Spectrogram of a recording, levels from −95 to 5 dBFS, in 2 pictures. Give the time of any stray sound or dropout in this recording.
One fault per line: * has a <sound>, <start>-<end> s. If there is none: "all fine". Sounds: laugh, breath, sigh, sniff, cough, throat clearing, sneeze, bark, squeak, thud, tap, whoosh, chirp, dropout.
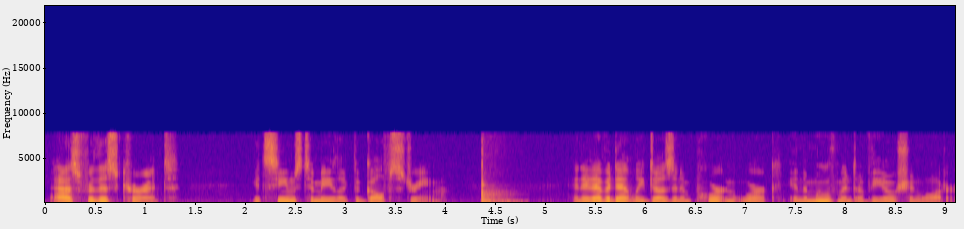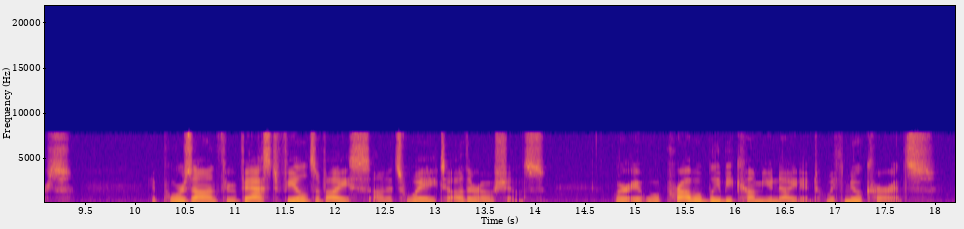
* has a thud, 4.3-4.9 s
